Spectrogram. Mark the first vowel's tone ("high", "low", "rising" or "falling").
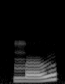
rising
